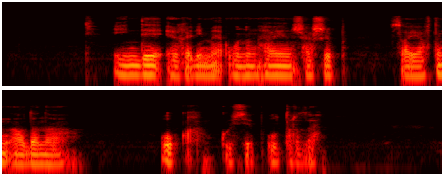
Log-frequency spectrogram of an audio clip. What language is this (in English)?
Bashkir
